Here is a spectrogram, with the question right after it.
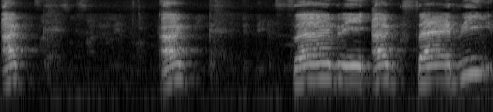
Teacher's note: ditahan di ka tempatnya ka kemudian dilepas ada ada suara angin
